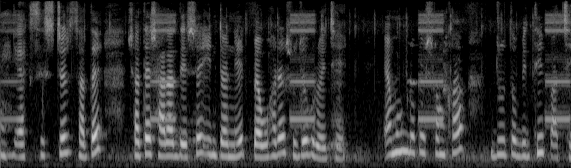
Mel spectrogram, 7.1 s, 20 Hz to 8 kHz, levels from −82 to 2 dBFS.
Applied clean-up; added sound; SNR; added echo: none; Alarm; 14 dB; none.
